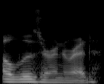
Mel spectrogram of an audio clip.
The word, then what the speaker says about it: AlizarinRed: I've had people say oh, it's said as AlizarinRed, almost like a lizard in red, without the D though. It says AlizarinRed.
